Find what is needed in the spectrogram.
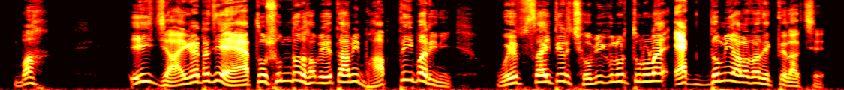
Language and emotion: Bengali, surprised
